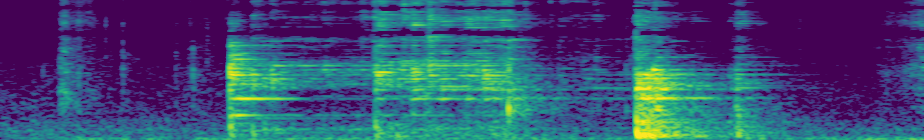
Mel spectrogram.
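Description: A metal framing square and a long metal level knocked down onto a concrete floor, clanking and ringing: three knocks, the loudest about three seconds in.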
